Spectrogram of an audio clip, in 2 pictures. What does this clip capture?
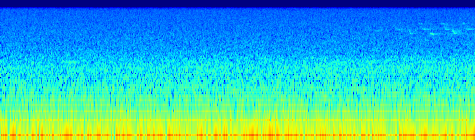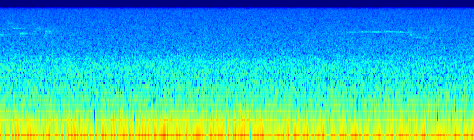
Nashville Warbler, Black-throated Green Warbler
